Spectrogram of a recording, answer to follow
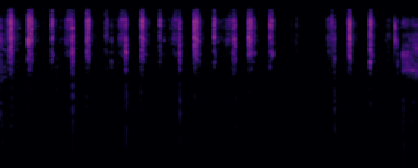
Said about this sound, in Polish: przetasuję te karty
